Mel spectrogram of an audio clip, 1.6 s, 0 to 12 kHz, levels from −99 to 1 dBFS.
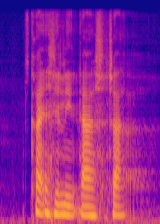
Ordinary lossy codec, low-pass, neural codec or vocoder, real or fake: none; 9.9 kHz; autoencoder, 22.05 kHz, a latent of 192 numbers a frame, VITS, trained on many speakers; fake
